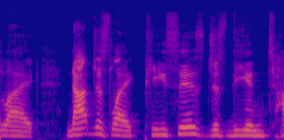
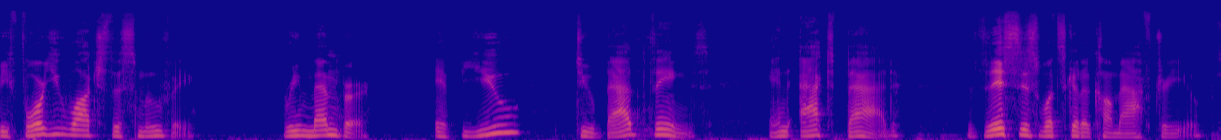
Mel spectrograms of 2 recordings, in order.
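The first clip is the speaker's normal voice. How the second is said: mock grave, soft, utterly dead-serious tone; 6 dB quieter than usual. Speaker retells mom's warning to the kids before a movie, imitating mom's serious voice. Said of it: "she looks at us with the most serious voice".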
